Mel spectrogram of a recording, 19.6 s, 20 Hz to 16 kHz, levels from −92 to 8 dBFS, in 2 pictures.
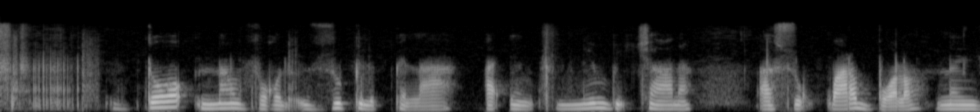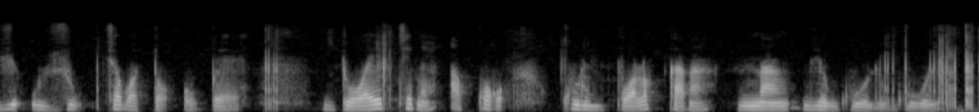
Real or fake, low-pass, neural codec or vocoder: real; 7.2 kHz; none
